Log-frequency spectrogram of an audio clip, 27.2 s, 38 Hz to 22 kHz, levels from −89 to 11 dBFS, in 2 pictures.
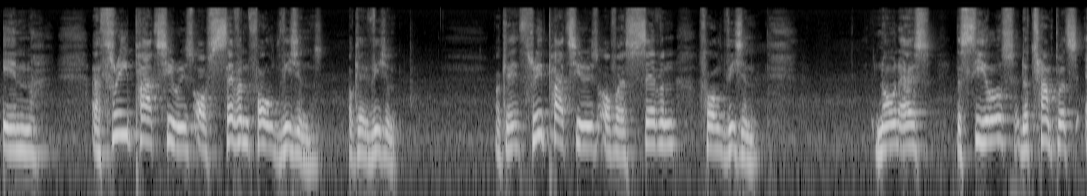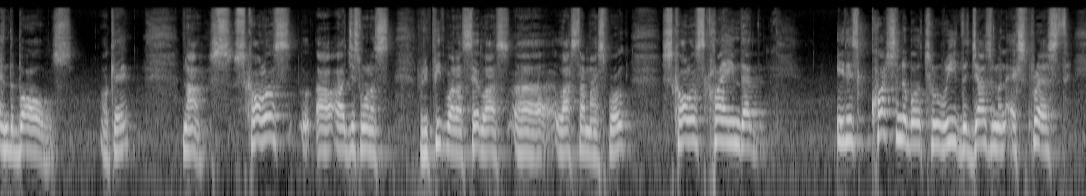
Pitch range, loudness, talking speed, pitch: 165-220 Hz, -18 LUFS, 125 wpm, 185 Hz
